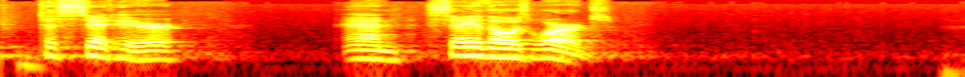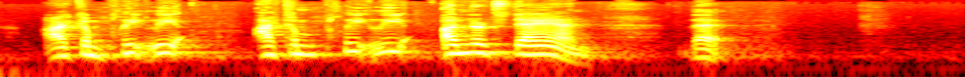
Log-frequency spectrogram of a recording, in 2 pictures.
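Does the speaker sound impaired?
Yes: Down syndrome; intellectual disability, processes information more slowly; testifying before Congress, recorded clip played on podcast.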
